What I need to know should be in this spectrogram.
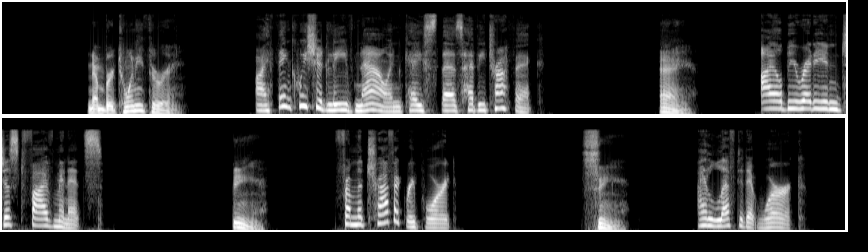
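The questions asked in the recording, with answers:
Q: I think we should leave now in case there's heavy traffic.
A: A: I'll be ready in just 5 minutes.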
